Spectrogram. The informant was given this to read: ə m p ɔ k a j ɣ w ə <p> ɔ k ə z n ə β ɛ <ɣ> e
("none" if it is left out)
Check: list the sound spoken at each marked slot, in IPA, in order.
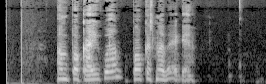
p, ɣ

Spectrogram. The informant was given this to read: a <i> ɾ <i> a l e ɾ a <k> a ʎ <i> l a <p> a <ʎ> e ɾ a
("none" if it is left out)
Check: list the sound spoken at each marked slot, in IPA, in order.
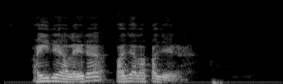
j, e, p, a, p, ʎ

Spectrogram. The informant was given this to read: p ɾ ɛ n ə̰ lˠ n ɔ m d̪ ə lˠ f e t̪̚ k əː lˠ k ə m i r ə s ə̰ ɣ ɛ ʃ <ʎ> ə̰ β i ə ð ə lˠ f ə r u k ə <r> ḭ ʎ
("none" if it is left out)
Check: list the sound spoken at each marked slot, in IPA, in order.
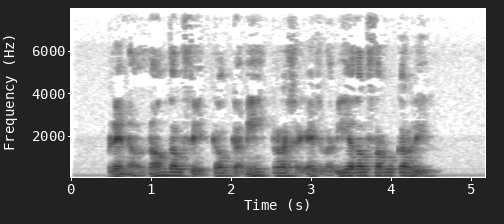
l, r

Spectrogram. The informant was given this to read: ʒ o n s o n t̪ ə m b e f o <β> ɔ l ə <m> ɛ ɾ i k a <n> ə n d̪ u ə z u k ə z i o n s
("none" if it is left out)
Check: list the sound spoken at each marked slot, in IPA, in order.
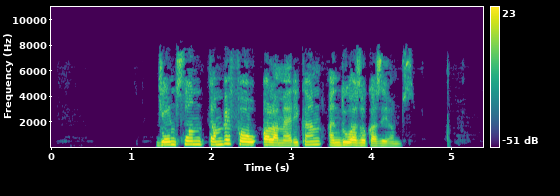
w, m, n

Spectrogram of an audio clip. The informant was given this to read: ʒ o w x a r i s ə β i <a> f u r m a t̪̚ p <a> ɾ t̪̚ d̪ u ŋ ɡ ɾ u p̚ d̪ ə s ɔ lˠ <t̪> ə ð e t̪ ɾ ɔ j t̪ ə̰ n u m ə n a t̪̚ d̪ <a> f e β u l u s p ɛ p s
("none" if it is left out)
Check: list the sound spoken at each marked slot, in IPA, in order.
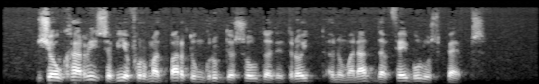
ə, a, d̪, ə

